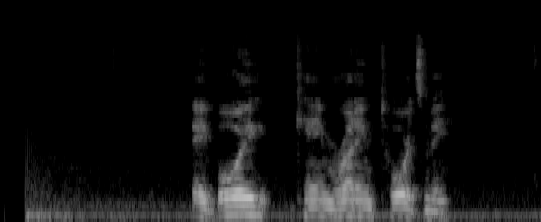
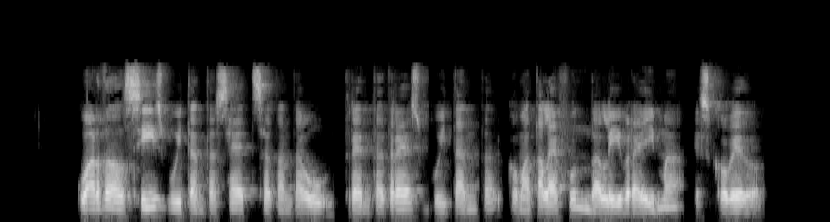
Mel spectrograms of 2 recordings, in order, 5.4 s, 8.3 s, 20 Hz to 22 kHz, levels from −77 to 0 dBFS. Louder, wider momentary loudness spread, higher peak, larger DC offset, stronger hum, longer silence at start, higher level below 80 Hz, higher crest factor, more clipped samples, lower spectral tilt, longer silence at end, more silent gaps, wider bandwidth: second, -31 LUFS vs -18 LUFS; first, 25 LU vs 9 LU; second, -14 dBFS vs 0 dBFS; neither; first, 60 Hz at -55 dBFS vs none; second, 0.25 s vs 0.8 s; about the same, -64 dBFS vs -60 dBFS; about the same, 20 dB vs 18 dB; neither; first, -6.5 dB/octave vs -2.5 dB/octave; first, 0.9 s vs 0.65 s; neither; first, 12.5 kHz vs 8.2 kHz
